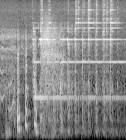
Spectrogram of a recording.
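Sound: bell ringing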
